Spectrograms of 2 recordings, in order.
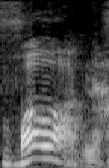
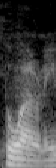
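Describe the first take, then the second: First: It is said as spelled, ending in a nya sound. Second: It is said like baloney, ending in an ee sound. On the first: "If it's spelled that way, I'm gonna say it that way" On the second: "It's bologna"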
